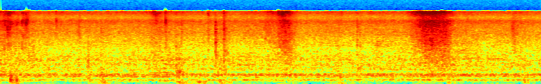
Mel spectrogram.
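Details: Honey bees from a queenless colony "crying" at a hive entrance in February, asking to be let inside; a steady low droning hum of beating wings with soft scattered clicks and faint background hiss.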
